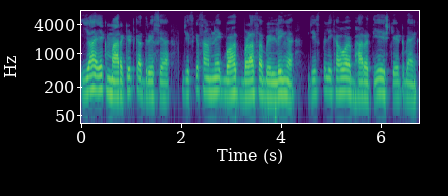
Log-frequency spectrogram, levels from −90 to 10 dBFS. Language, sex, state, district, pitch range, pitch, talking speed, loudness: Hindi, male, Jharkhand, Garhwa, 130-150 Hz, 140 Hz, 195 wpm, -18 LUFS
